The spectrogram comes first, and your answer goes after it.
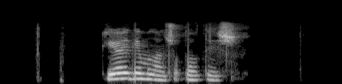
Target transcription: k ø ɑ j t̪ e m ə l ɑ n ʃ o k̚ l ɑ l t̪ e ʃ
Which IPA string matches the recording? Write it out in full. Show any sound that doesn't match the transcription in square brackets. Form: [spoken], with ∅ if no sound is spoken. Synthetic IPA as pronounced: k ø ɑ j [d̪] e m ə l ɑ n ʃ o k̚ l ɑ l t̪ e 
